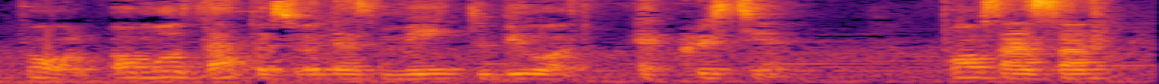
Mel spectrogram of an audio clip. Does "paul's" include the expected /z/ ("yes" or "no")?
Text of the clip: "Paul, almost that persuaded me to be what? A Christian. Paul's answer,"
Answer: no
